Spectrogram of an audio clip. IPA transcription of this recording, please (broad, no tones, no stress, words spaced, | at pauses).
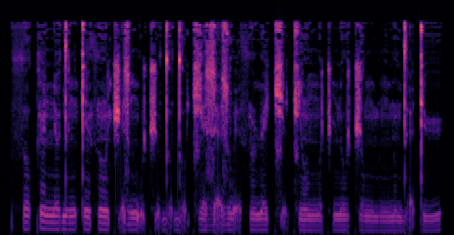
θo kɛ̃nød̪ẽŋ tẽθõt͡ʃḛz ŋṵt͡ʃṵd̪o̰ d̪o̰t͡ɕe zɛ̰zwḛ θõɳet͡ɕə̰ t͡ɕõŋot͡ʃ nu t͡ʃoŋmøŋn̪ũ d̪ɛ̰ ty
